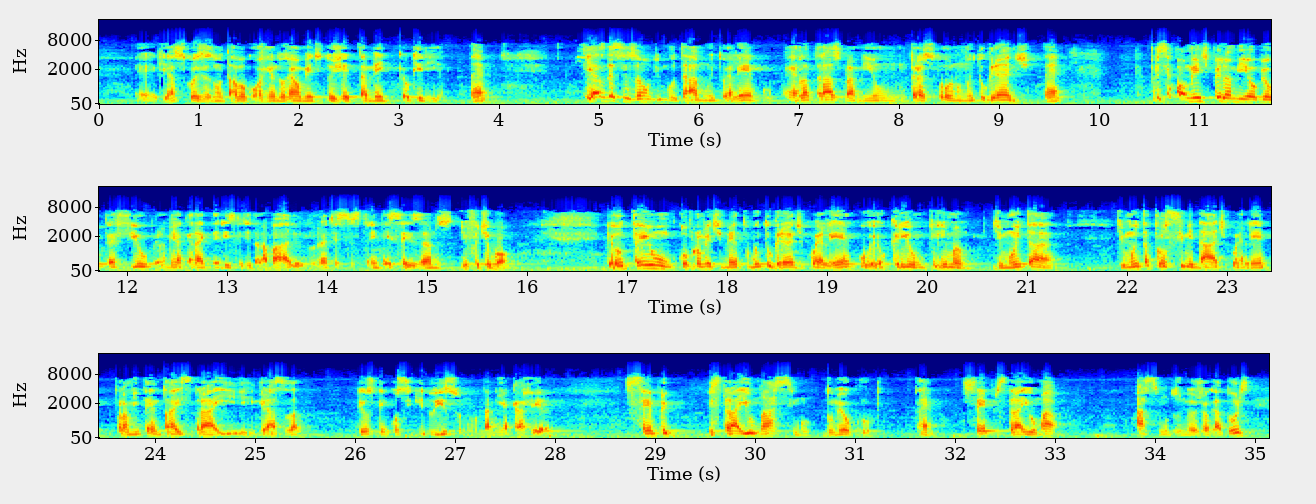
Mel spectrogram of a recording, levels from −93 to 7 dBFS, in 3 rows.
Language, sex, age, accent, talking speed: Portuguese, male, 40-59, Brazilian, 170 wpm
